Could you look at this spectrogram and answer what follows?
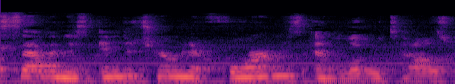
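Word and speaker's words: L'Hôpital: is indeterminate forms and l'hopital's rule that's how you pronounce it will be tops technically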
